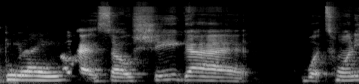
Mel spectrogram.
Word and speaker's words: Ghislaine: But it's Ghislaine. Her name is Ghislaine.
